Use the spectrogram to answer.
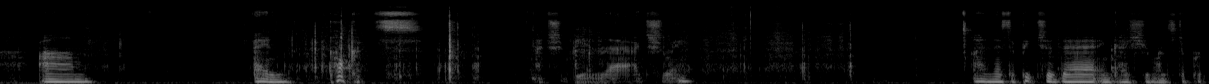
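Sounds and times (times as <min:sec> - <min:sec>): paper pages rustling: 0:00.8 - 0:04.9, 0:06.8 - 0:09.5.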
